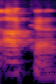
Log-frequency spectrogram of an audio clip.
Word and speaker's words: ACCA: acronym for something uh they pronounce it AKA so I I assume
